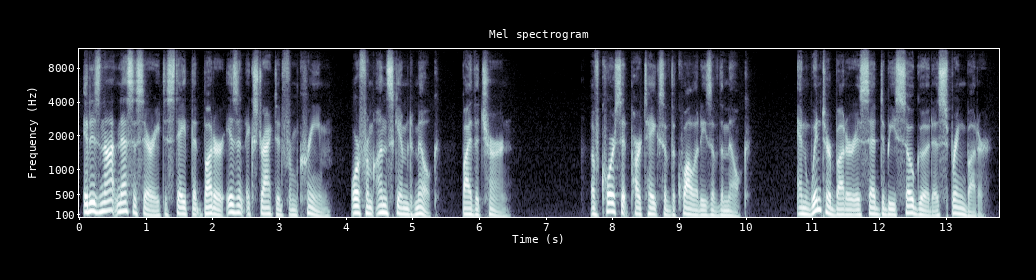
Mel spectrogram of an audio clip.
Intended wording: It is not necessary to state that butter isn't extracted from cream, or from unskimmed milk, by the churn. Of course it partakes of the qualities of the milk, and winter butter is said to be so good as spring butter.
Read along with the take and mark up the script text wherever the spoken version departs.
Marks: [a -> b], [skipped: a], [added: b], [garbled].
It is not necessary to state that butter isn't extracted from cream, or from unskimmed milk, by the churn. Of course it partakes of the qualities of the milk, and winter butter is said to be so good as spring butter.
